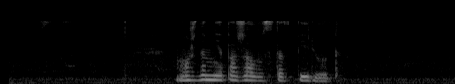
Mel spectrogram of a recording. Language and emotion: Russian, neutral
